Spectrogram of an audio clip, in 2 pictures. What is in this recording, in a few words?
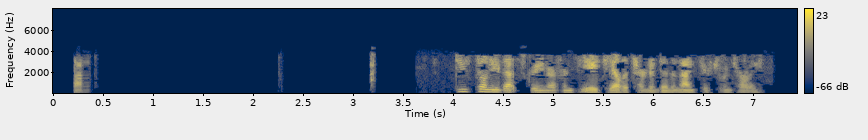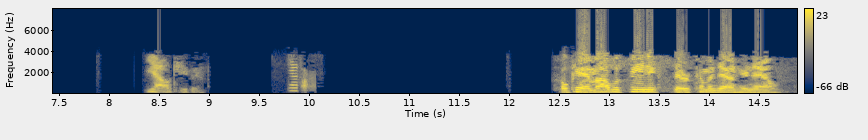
Scottsdale PD Sth Dispatch, scanner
